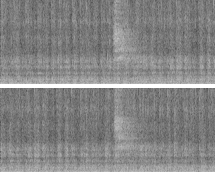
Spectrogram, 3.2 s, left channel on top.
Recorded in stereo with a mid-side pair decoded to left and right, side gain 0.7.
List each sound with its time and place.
1.7 s whispering: 60° left, 0.6 m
